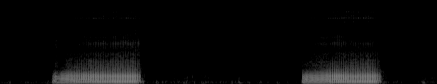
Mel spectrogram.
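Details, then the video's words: Snoring from a rescue puppy indoors, each breath a harsh rattling buzz lasting about a second, two heard roughly two and a half seconds apart. "share the snoring"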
